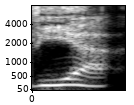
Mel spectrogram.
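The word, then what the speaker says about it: wir: ইস মানে হচ্ছে আমি, আর আমরাকে আমরা বলবো ভিয়া। ডব্লিউটাকে আমরা বলছিলাম না ভি এর মতো উচ্চারণ হবে, ভি ডব্লিউটা। তাহলে এটা বানানটা দেখেন, ভি ই এর বা আরটা আর কি, ভিয়া।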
